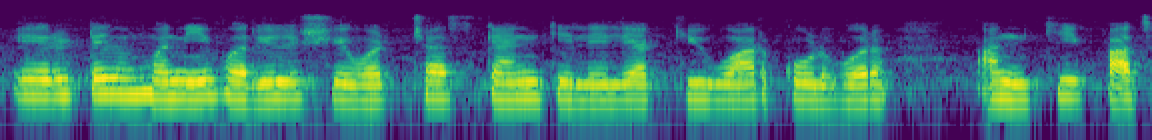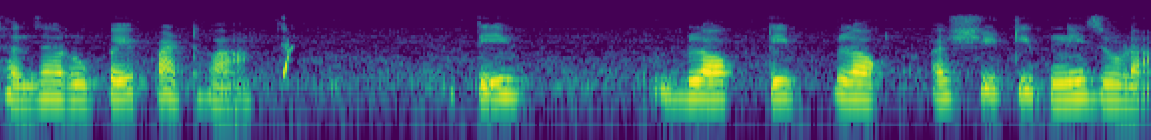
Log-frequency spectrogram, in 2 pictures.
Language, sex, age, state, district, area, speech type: Marathi, female, 18-30, Maharashtra, Akola, rural, read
